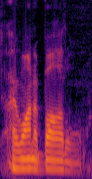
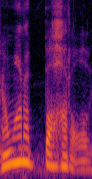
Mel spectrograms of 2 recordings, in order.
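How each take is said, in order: First: It is said in a plain, neutral tone. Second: It is said in a snotty, whiny tone.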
